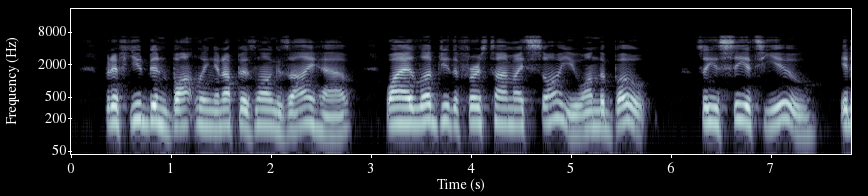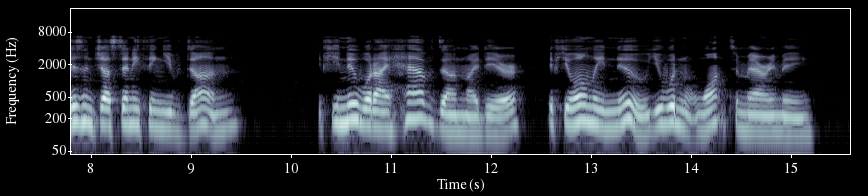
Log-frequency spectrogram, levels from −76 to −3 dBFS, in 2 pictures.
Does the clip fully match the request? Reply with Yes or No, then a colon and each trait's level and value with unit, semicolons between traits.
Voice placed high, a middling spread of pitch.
No: medium, 150 Hz; average, 4.1 semitones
